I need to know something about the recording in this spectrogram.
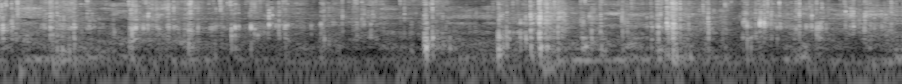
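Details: Close-up of Nomyen, a Pit Bull eating raw quail meat: wet gnawing and crunching bites, punctuated by a few sharp cracks, with soft smacking sounds between them.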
